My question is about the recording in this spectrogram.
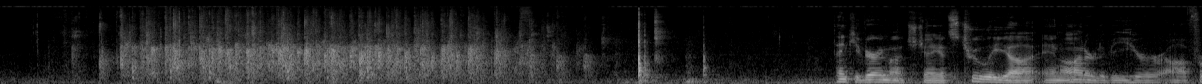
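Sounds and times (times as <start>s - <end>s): audience applauding: 0.6s - 6.3s.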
